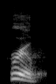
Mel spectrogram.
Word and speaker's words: Rue: have uh Renee Rue is it is that how you say it did you just say your last name Rue Rue okay yeah um I'm also a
